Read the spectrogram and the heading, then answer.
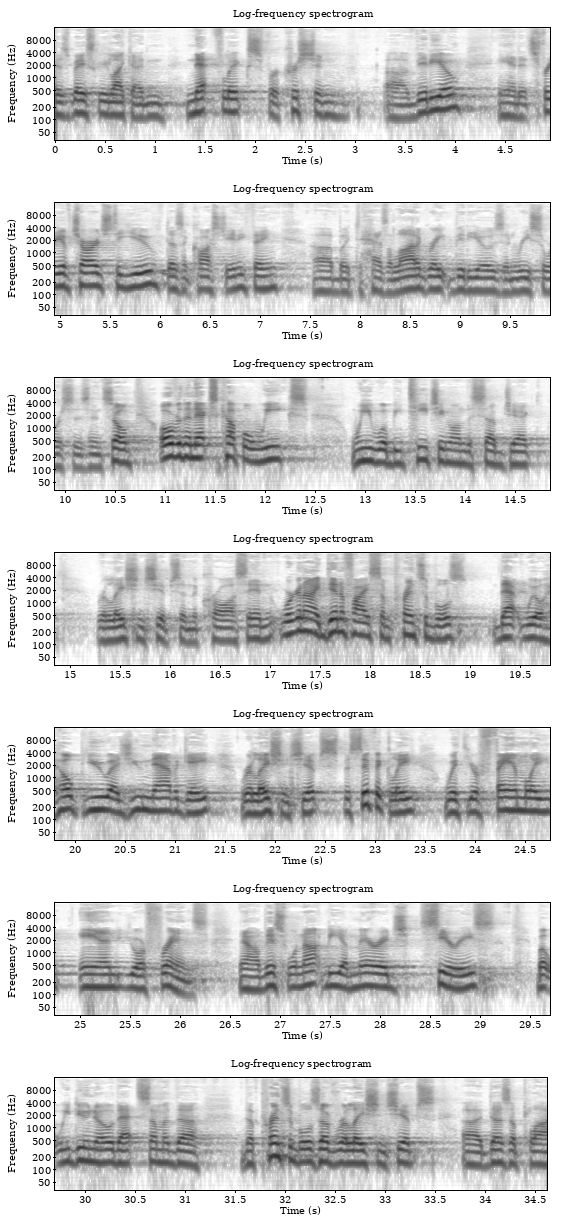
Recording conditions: large echoing room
